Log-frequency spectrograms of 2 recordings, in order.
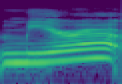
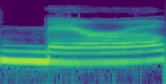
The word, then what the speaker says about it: Mehera: It's Mera, like Sarah is the best way I would say to pronounce it. Um and and so my brand I'm Mara and then Ara is the reversed and spelled phonetically. So the H is silent in Mara.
